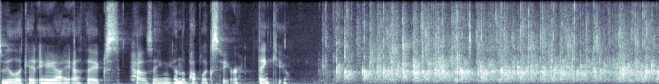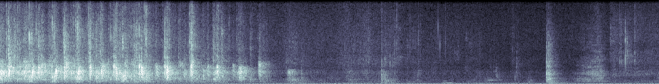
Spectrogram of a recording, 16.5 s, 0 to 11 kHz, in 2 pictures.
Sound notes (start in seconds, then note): 4.0 clapping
